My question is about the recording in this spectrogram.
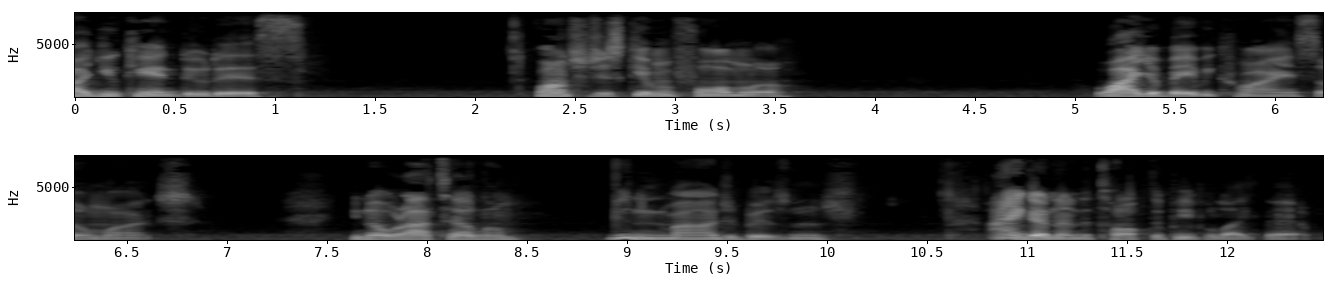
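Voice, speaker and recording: A woman hosting a breastfeeding support talk, giving new mothers emphatic, repetitive, reassuring advice in casual, colloquial speech. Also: low-pitched.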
